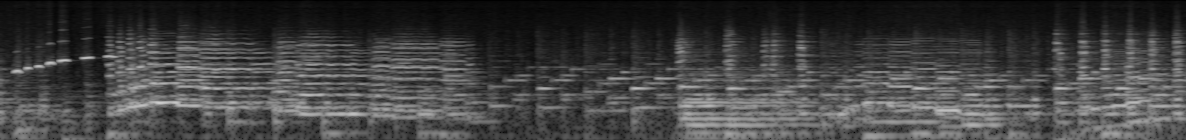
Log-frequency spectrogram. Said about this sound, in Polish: Bo ja lubię gwizdać, to przyjemność dzika, w ustach mieć słowika.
